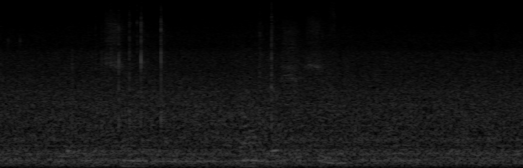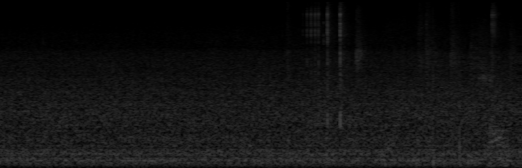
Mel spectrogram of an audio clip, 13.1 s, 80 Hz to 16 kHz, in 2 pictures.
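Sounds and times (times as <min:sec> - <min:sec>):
faint room hiss: 0:00.0 - 0:13.0.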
